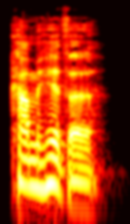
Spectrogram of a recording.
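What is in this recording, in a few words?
"come hither", British English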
